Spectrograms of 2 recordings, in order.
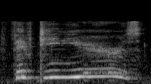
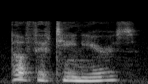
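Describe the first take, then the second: First: High, soft, very drawn-out disbelief; mock astonishment. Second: Said in the usual way. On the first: Diner echoing the waitress's answer, high astonished drawl. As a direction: stretch it out in a high, amazed voice. Re-enacts amazement at her answer.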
